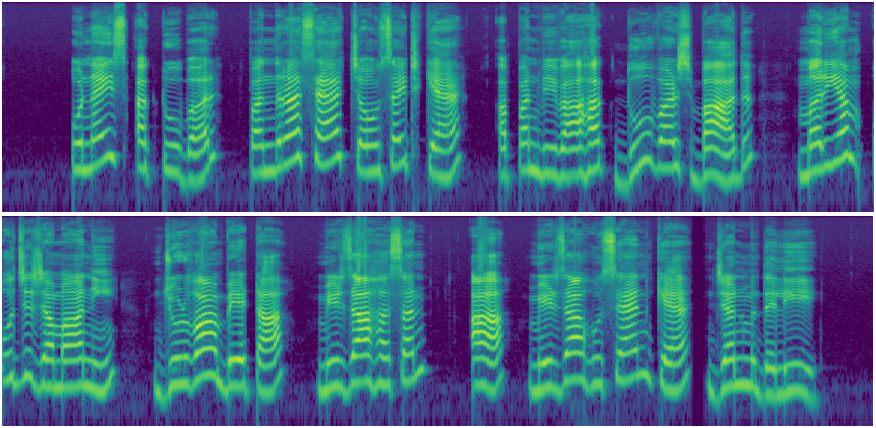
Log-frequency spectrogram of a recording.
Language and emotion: Maithili, neutral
